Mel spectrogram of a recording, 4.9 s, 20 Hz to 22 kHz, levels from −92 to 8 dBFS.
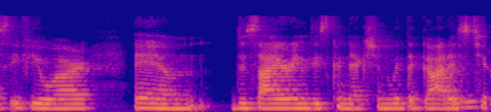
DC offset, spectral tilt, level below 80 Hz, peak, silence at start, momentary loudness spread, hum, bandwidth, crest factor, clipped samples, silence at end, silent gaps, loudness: under 0.1%; -6 dB/octave; -68 dBFS; -10 dBFS; 0 s; 8 LU; none; 12.5 kHz; 16 dB; under 0.1%; 0 s; none; -26 LUFS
